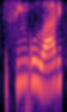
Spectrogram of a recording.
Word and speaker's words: Singulare: Singular e corretora. – Vingular. – Singulare. É como se estivesse escrevendo Singular. – singular. Isso, singular, só que daí coloca o E no final.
